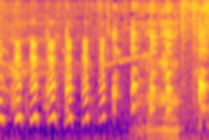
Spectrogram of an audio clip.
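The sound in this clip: Chickens clucking in a sound effect: a quick, rhythmic run of short, bright clucks, then a longer, lower, drawn-out call.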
